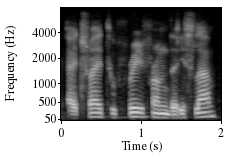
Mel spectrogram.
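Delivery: ordinary talk, nothing marked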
